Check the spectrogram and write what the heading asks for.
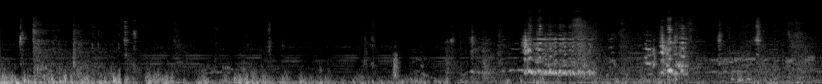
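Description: Displaying tom turkey gobbling about five seconds in, with a second, shorter call a little over a second later, over a low rumble in the first few seconds.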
